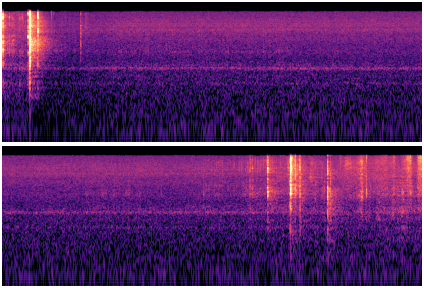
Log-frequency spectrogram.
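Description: Paper planner stickers being handled: a sharp crinkle and tap just after the start and a few light clicks about nine seconds in. Between them there is only a faint steady hiss with a thin high tone.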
